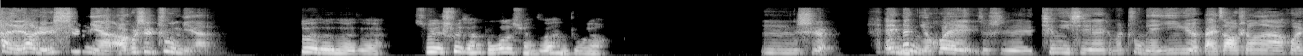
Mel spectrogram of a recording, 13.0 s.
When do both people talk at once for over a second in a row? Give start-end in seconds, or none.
none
